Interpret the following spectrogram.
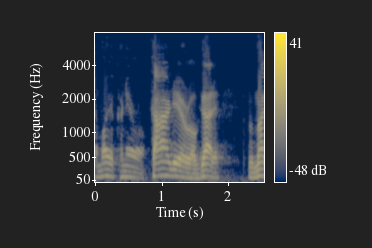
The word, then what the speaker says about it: Carneiro: Carneiro's, sorry, that's how you pronounce it, right? There's no I in the end. Yeah, Mario Carneiro.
